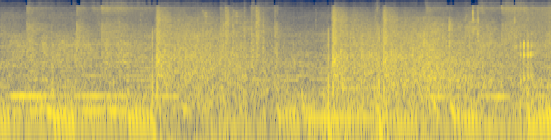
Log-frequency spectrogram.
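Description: Gunfire in the shooter Wrack, a fast stream of crackling shots and sharp bursts over dense game noise and a droning tone, with a few louder hits standing out.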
